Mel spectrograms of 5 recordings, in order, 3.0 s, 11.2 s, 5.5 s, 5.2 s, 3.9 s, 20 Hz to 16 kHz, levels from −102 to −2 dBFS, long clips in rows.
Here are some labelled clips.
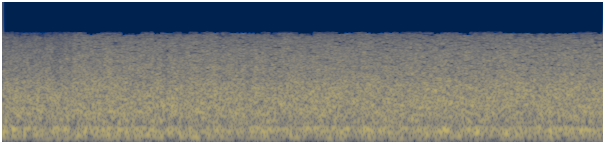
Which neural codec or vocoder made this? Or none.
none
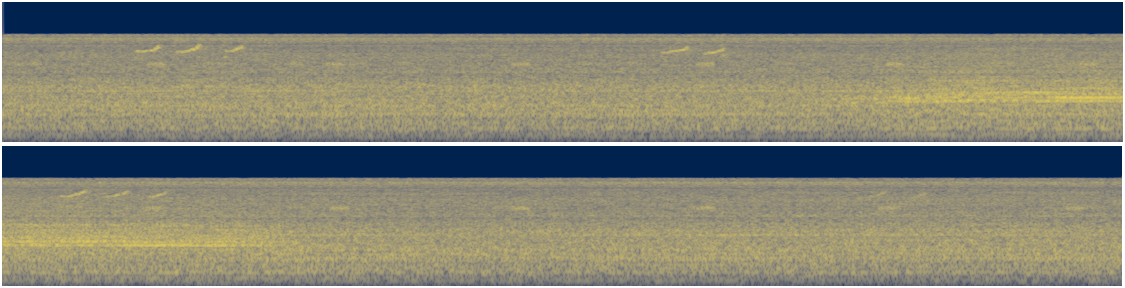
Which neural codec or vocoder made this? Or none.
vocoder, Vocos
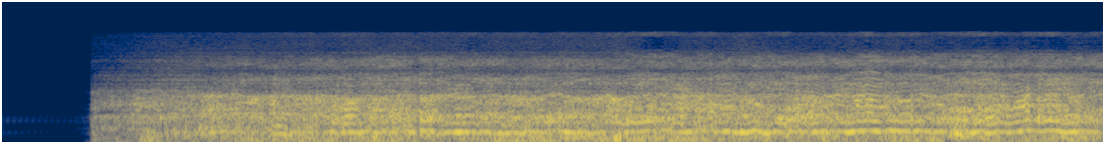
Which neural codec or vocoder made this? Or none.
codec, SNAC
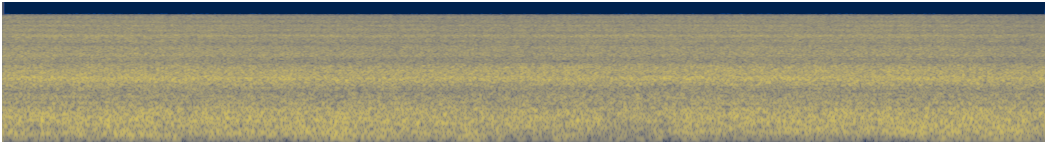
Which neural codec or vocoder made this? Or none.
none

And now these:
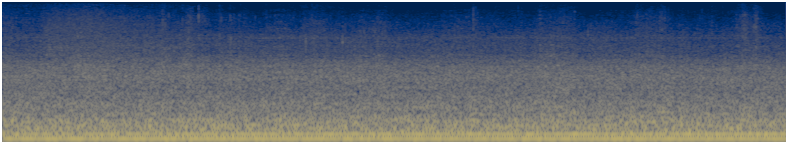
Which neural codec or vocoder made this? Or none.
none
